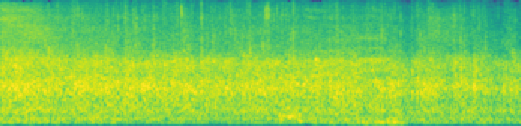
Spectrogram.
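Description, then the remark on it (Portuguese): A church audience in São Paulo applauds for Jesus steadily, a dense wash of many hands clapping at an even loudness from start to finish, with no voices standing out. “Dê mais uma forte salva de palmas para Jesus.”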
